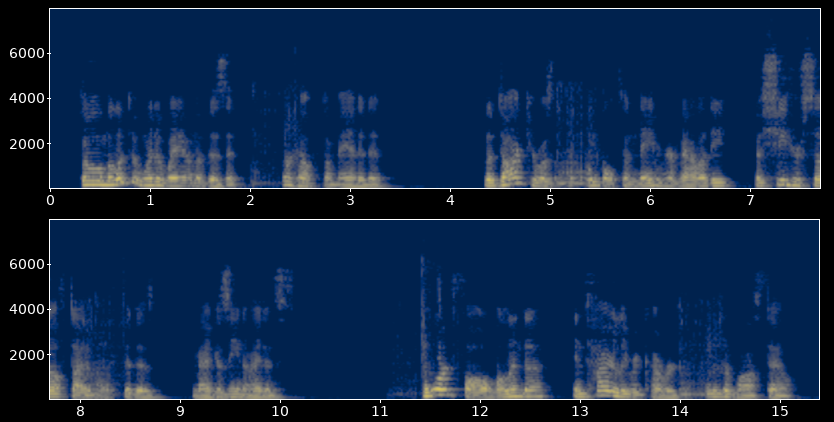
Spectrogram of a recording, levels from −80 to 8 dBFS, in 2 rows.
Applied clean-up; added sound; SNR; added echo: neural mask model DeepFilterNet 3.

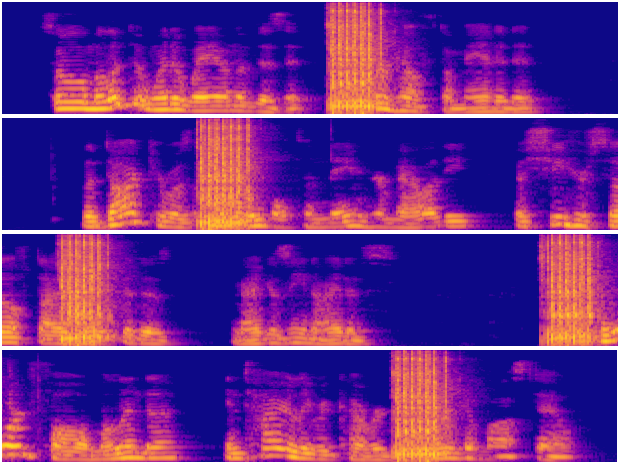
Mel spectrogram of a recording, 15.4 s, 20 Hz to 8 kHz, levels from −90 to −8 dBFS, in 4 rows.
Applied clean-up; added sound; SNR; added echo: classical method WPE with log-MMSE.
